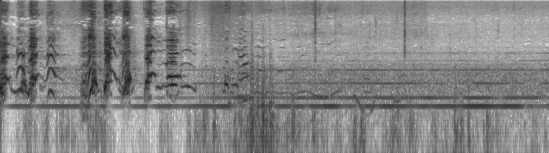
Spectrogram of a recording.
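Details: Two Miniature Schnauzers, Bella and Lilly, give a few short rising howls and yips at the Oklahoma City Saturday noon siren test, then fall quiet, leaving the siren's steady tone and low rumbling noise.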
